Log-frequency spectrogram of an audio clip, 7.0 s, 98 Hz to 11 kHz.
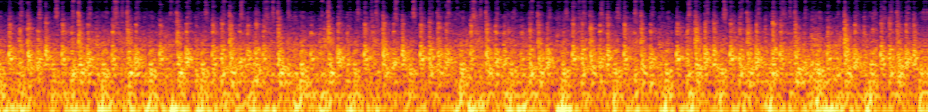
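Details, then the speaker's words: D9H dozer diesel idling with a hard, hammering rattle in time with the engine; knocks badly, serious internal knock, cause unknown. "Do you want to hear this thing rattle? It rattles bad."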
